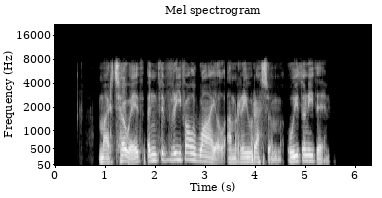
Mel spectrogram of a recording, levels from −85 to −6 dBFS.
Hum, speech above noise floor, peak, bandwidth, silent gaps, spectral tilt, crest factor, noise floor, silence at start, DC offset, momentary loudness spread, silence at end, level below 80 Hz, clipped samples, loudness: none; 41 dB; -2 dBFS; 8.2 kHz; none; -4.5 dB/octave; 16 dB; -57 dBFS; 0.9 s; under 0.1%; 7 LU; 0.85 s; -50 dBFS; under 0.1%; -16 LUFS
